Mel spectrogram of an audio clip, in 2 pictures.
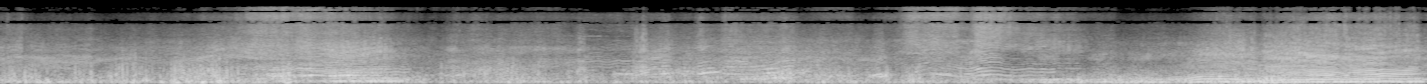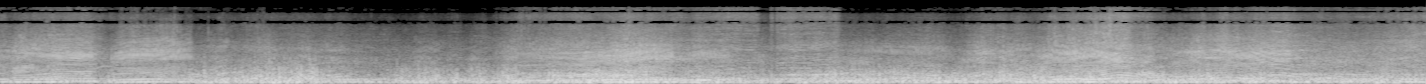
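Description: Motocross dirt bikes riding the track, several at once, their engines revving up and easing off so the pitch rises and falls again and again.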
